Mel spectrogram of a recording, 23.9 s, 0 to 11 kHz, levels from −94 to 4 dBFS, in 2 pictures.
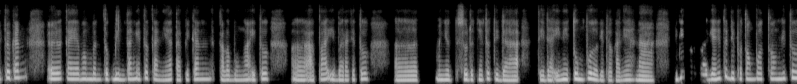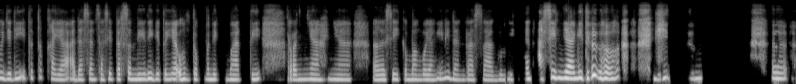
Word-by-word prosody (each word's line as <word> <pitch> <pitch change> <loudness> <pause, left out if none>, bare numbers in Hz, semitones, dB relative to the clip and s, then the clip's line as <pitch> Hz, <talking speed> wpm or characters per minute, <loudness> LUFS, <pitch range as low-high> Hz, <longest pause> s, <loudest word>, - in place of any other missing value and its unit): itu - - -3
kan, 265 0 0 0.4
eee, 215 0 +3
kayak 210 -1 +1
membentuk 205 -1 -2
bintang, 205 +1 -1
itu 205 +4 -4
kan, 190 -2 -2
ya. 185 - -1
Tapi 180 +2 -4
kan 205 - 0 0.3
kalau 180 0 -2
bunga 180 +1 -3
itu, 215 +4 -4 0.4
eee, 175 -3 -1
apa, 175 +3 -6 0.2
ibaratnya 180 0 -4
itu, 210 - -4 0.5
eee, 170 0 0 0.4
menyut 185 -1 0 0.2
sudutnya 190 -1 -1
itu 220 - -2
tidak 170 -3 -1 0.4
tidak 175 -1 -2
ini, 185 +3 +2
tumpul, 215 0 +3
gitu 165 -1 -6
kan, 160 - -3
ya. - - 0
Nah, 170 -1 +2 0.4
jadi - - -4 0.3
bagian 200 +2 0
itu - - -3
dipotong-potong, 215 -1 -3
gitu. 230 - -5 0.2
Jadi 215 +2 +2
itu - - -5
tuh, 285 - -8
kayak 195 -3 0
ada 190 +2 0
sensasi 200 0 -1
tersendiri, 205 +1 +3
gitu 205 0 -2
ya, 210 - +4
untuk 200 -1 0
menikmati 200 -1 -1 0.6
renyahnya, 195 0 +1 0.5
eee, 185 +1 +2
si - - +1
kembang 190 0 0
goyang 190 0 +1
ini 235 +3 +2
dan 195 -2 -1
rasa 190 0 -5 0.2
gurih 185 +1 -4 0.2
dan 220 0 +3
asinnya, 250 +2 +8
gitu 245 -1 +7 0.2
loh, 235 -1 +8 0.7
gitu. 235 +1 -2 1.2
Heeh. 230 -1 +4
200 Hz, 155 wpm, -24 LUFS, 185-215 Hz, 1.2 s, asinnya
